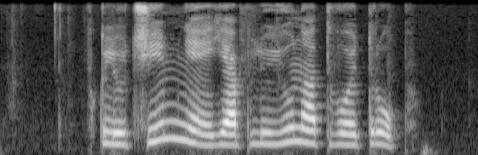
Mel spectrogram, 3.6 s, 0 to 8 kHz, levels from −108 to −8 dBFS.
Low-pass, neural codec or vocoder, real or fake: 7.2 kHz; none; real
